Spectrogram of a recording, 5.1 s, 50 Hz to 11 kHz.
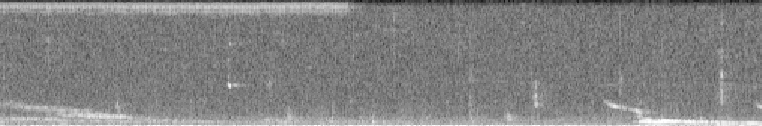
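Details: Weddell seals under thick sea ice in McMurdo Sound, Antarctica, recorded November 2017 by the McMurdo Oceanographic Observatory 21 m below the ice; overlapping descending whistled glides, a long steady high tone, and scattered clicks over a low rumble.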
